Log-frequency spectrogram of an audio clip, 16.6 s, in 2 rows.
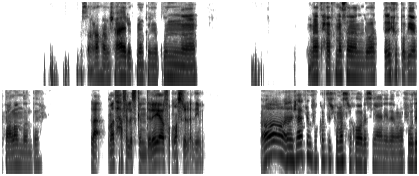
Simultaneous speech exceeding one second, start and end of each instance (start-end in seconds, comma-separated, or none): none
